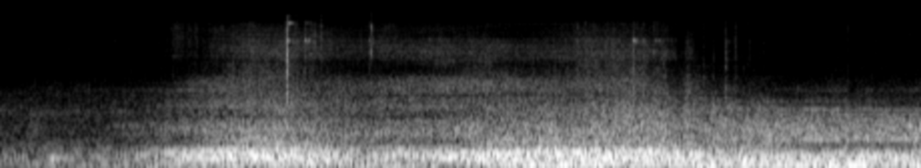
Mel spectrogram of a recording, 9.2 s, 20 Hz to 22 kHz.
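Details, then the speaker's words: 2007 Toyota Hilux 2KD turbo diesel on a road test after fixing an intake whistle near 2000 rpm: steady engine and road rumble with no whistle; noise gone and the truck responds better. "como podemos apreciar el ruido que estaba filmando se ha ido por completo y la camioneta se siente que responde mucho más"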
